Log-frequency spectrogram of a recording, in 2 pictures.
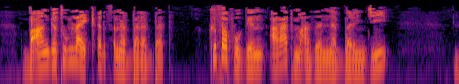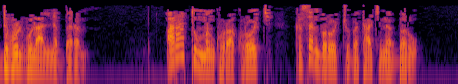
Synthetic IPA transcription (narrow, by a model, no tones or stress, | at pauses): bəʔaŋɡət̪ʰumlajkʼɨɾsʼnəbːəɾəbːət̪ | kʰɨfəfuɡɨnaɾat̪ːma̰ʔzənːəbːəɾɨɲd͡ʒi | d̪ɨβulbulalnəbːəɾəm | ʔaɾat̪ːumməŋkʰo̞ɾakʰuɾo̞t͡ʃː | kʰəsənbəɾo̞t͡ʃːubət̪ʰat͡ʃːnəbːəɾṵ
